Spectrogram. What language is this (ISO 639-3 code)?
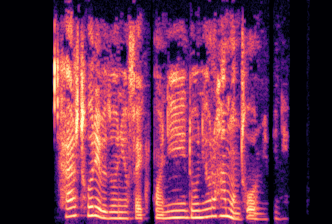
fas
